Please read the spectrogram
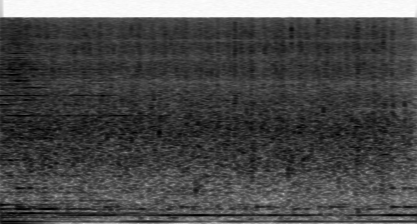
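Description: Small stream of water rushing steadily over rocks, heard under background music with low sustained notes.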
